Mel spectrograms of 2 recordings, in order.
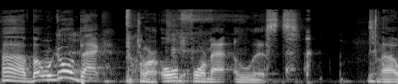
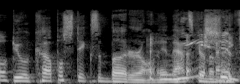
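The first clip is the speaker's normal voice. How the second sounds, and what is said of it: Paula Deen impression, Southern drawl. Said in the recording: “That's a pretty good Paula Deed impression.”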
